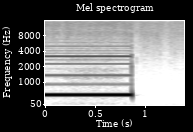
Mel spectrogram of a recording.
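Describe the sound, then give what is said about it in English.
A telephone call sounds as a single steady electronic tone, pitched in the middle range and rich in harmonics, holding evenly for just under a second before cutting off abruptly into near silence. “Trying to get a hold of Stinky Dean to discuss the Waylon Show Saturday, the reunion.”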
